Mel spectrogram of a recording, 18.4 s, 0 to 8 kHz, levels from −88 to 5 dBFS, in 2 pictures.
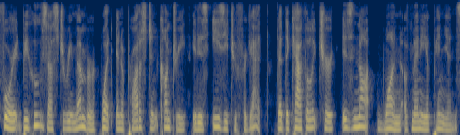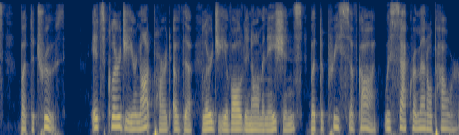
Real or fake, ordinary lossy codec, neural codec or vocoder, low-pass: real; Opus, 64 kbps; none; 7.2 kHz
